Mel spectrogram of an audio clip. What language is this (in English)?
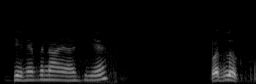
Punjabi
